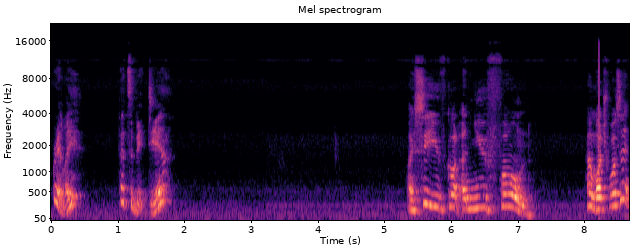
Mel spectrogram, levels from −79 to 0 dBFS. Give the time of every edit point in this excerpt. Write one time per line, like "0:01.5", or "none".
0:03.2

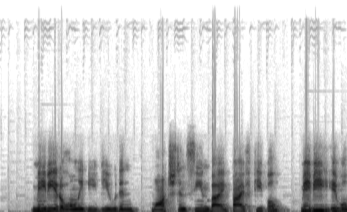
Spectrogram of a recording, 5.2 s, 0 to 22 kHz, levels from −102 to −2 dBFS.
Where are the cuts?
0:03.4
0:04.3

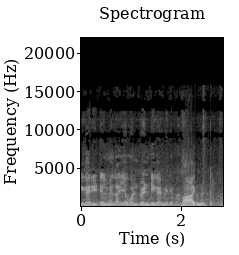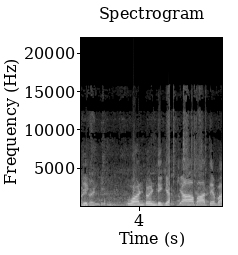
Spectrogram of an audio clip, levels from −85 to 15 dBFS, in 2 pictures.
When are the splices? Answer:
0:02.3
0:04.6

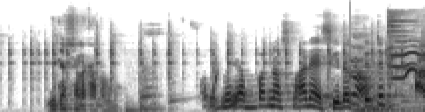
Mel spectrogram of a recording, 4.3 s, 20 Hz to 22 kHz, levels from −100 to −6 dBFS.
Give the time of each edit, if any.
none

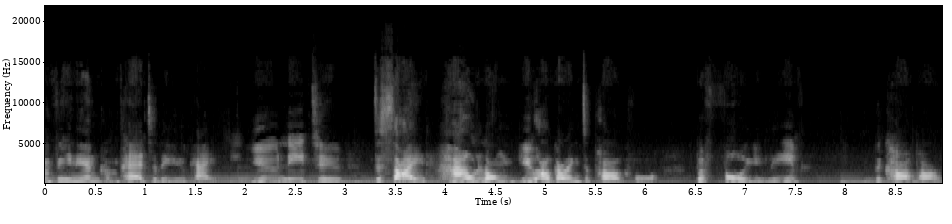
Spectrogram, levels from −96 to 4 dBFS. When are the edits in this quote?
0:01.8

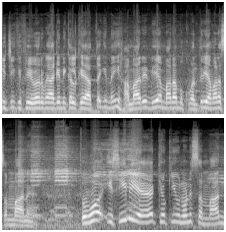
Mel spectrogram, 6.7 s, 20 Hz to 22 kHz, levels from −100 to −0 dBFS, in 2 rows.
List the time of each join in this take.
none

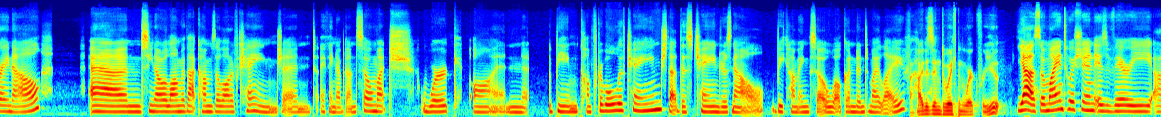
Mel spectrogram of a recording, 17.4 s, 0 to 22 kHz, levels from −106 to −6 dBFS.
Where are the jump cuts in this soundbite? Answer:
0:13.7
0:15.1

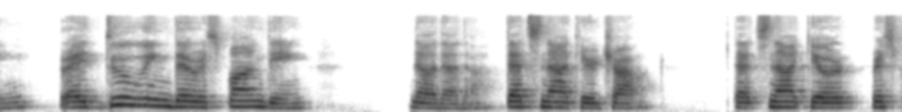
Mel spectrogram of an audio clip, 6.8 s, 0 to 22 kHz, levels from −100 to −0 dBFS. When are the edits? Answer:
none

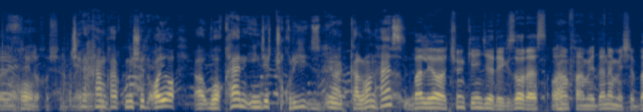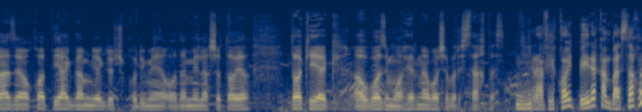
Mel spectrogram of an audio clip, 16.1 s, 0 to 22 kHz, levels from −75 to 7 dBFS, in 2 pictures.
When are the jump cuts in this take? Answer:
0:14.6

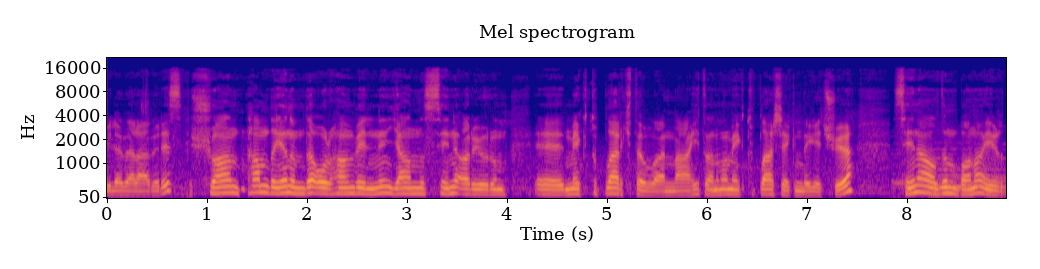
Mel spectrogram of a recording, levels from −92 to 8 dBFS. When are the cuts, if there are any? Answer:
0:00.9
0:07.7

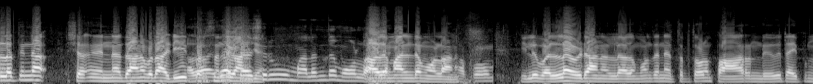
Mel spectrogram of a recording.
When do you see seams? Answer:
0:04.9

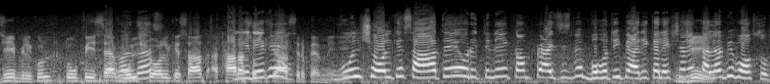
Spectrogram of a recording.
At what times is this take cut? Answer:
none

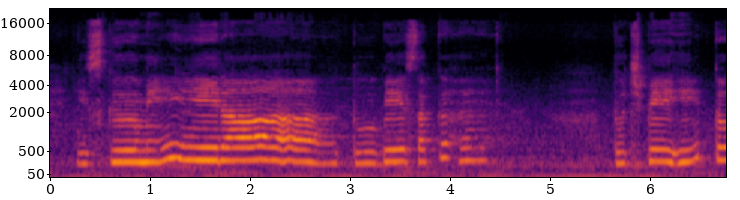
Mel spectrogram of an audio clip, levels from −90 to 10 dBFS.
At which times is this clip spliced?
none

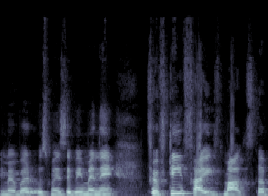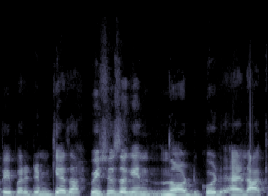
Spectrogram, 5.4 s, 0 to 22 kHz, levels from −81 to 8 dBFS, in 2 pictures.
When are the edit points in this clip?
0:03.5

